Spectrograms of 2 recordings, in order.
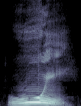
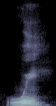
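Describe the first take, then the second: First: The word is said fully with its full vowel. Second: The word is reduced with a weak vowel. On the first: "I'll say the strong forms of the words first" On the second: "then their weak forms"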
